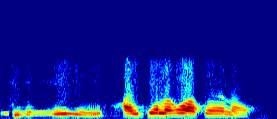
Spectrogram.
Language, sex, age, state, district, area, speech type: Assamese, male, 45-60, Assam, Darrang, rural, conversation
